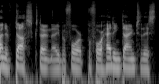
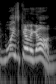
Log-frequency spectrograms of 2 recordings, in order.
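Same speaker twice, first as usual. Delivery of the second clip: exasperated question; 9 semitones higher, 7 dB louder than usual. Retold or imitated. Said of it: "I'm like".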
